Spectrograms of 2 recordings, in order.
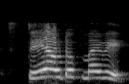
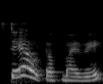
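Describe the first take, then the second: First: Loud, slow, angry; angry loud command. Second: Said in the usual way. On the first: Shown as a demonstration. Teacher scolding someone to stay away, loud and angry. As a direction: bark it out like a scolding. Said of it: "strong emotion बताया और जोर से बोला, गुस्से के साथ". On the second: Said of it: "अगर मैं नॉर्मल तरीके से बोलूं".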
